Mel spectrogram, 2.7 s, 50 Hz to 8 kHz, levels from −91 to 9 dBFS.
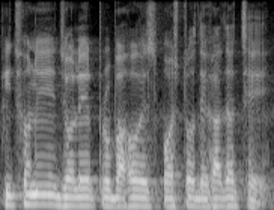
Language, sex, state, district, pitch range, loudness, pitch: Bengali, male, West Bengal, Cooch Behar, 110-120 Hz, -13 LUFS, 115 Hz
